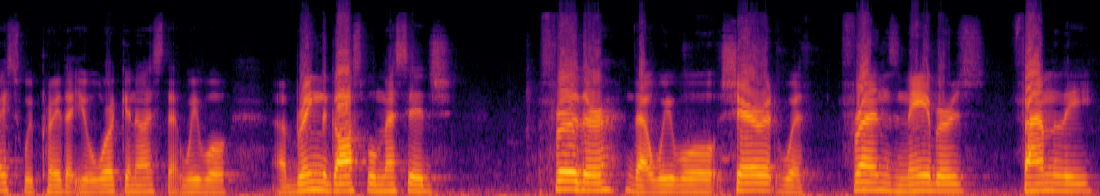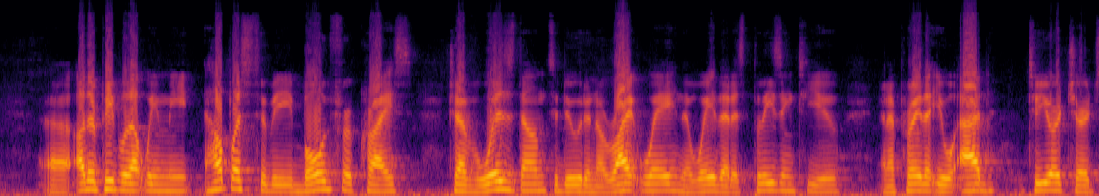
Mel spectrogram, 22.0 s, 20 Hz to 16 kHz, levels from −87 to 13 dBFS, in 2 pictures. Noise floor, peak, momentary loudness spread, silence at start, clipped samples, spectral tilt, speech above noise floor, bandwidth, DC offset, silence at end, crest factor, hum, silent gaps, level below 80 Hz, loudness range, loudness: -32 dBFS; 0 dBFS; 11 LU; 0 s; 0.8%; -7 dB/octave; 22 dB; 12.5 kHz; under 0.1%; 0 s; 10 dB; none; none; -34 dBFS; 2 LU; -11 LUFS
